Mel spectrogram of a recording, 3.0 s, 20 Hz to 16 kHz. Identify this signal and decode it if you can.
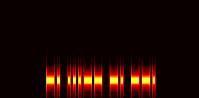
Morse code, heard as a keyed tone, about 30 wpm, 700 Hz. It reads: N3NG
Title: USA Call Signs - 4 Characters - 30wpm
